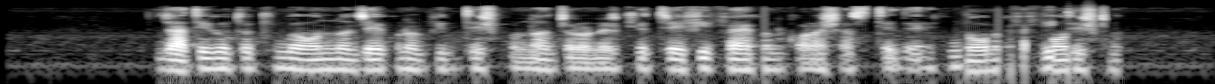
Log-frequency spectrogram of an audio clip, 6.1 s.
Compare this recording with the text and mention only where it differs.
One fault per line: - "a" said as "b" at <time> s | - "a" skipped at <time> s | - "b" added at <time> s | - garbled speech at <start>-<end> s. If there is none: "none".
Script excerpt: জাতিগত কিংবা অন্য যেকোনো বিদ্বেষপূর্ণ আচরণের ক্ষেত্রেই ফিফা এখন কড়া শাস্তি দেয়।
- garbled speech at 4.7-5.6 s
